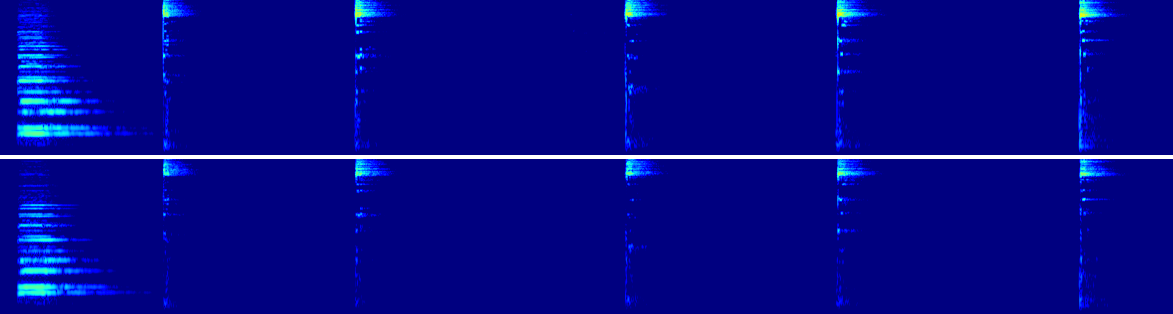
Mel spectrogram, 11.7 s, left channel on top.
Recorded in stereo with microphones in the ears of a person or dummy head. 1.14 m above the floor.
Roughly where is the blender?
No blender in this recording.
